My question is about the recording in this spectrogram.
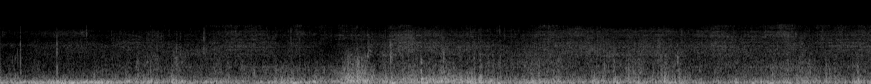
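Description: Strong wind buffeting the microphone in a steady rumbling rush, swelling with gusts about three seconds in and again near the end.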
